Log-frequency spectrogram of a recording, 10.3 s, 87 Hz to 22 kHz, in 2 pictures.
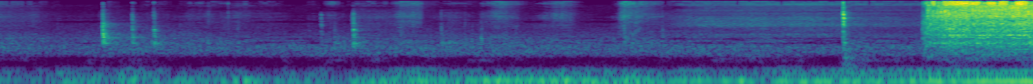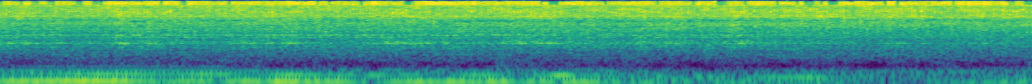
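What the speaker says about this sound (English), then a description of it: "start off by removing my middle bolts here" Mechanic's tool loosening the 10 mm middle bolts on a Ford 3.5L timing cover: a few light clicks, then a loud, steady mechanical whir that runs without a break through the second half.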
